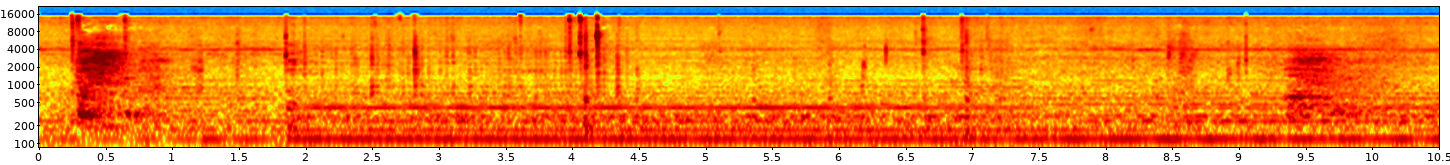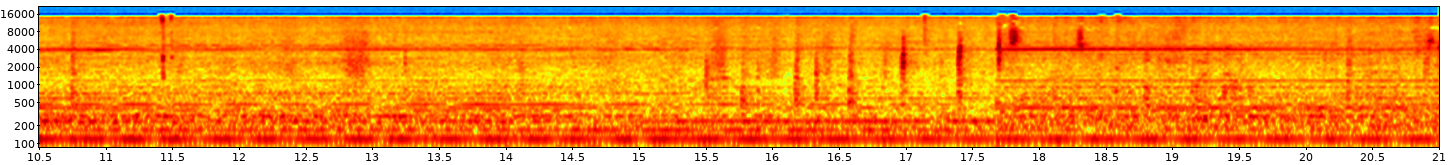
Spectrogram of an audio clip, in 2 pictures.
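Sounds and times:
buzzy electrical hum: 0.0s - 21.0s.

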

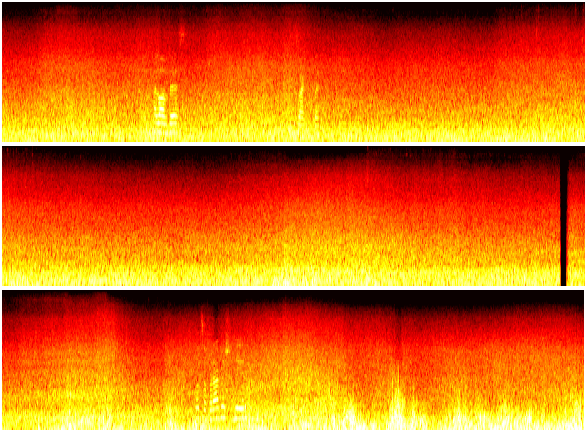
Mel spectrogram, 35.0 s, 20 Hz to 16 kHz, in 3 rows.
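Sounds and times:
wind buffeting microphone: 0.0s - 34.9s
surf washing onto beach: 15.8s - 34.9s.

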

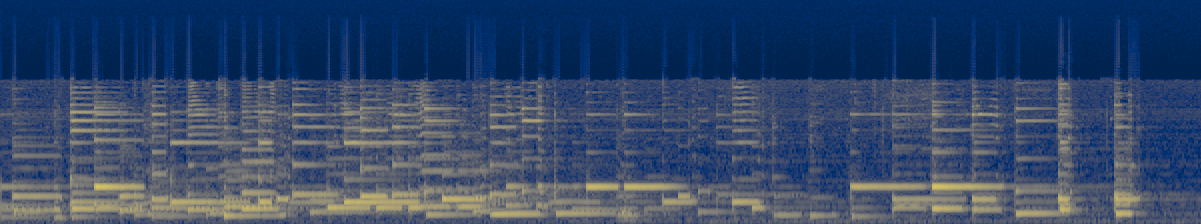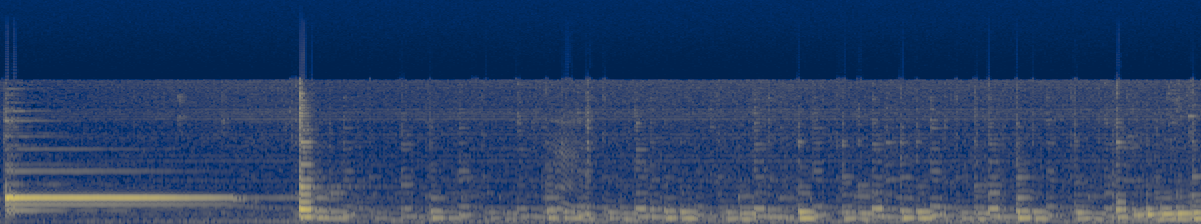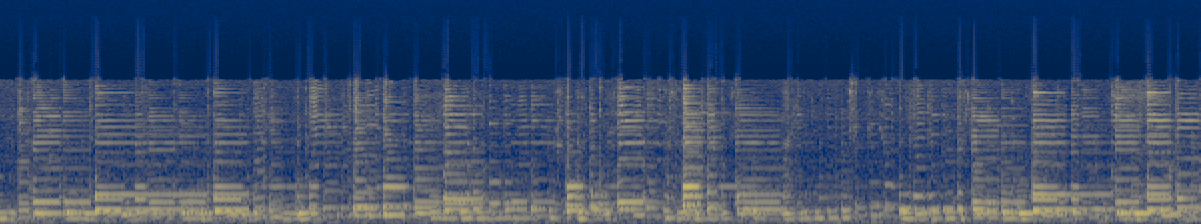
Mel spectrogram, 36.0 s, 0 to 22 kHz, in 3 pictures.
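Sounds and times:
guitar bass line: 0.0s - 11.4s, 12.0s - 36.0s
jazz guitar chords and melody: 0.0s - 36.0s.

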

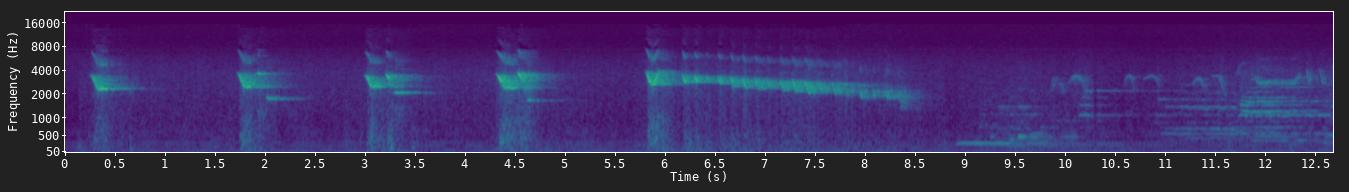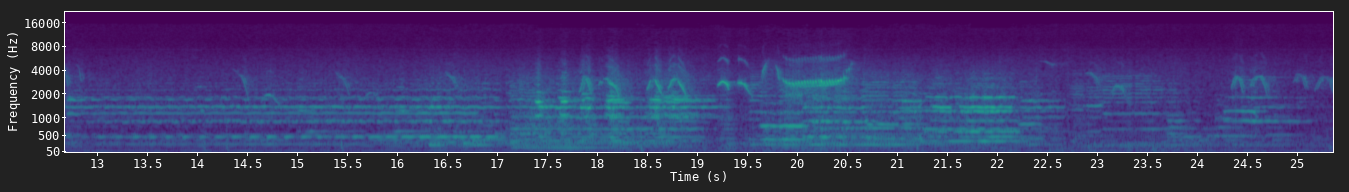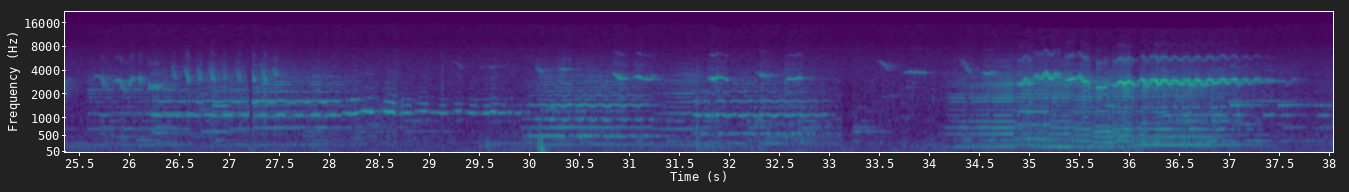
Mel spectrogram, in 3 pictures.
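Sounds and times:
chirping whistle-like glides: 1.8s - 2.4s, 3.0s - 3.7s, 4.3s - 5.0s, 5.8s - 8.6s, 9.8s - 23.4s, 24.2s - 33.0s, 33.8s - 38.0s
cartoon instrumental music: 8.9s - 38.0s.

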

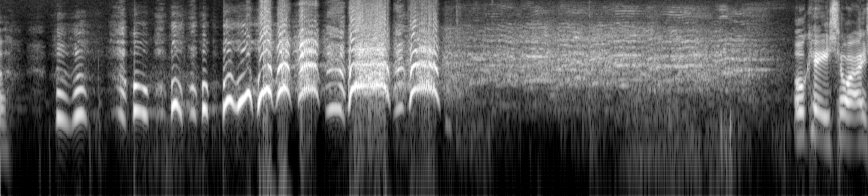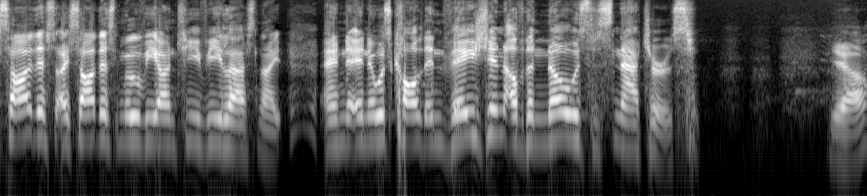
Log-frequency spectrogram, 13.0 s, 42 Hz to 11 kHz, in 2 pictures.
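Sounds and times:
high-pitched laughter: 0.4s - 5.9s.

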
